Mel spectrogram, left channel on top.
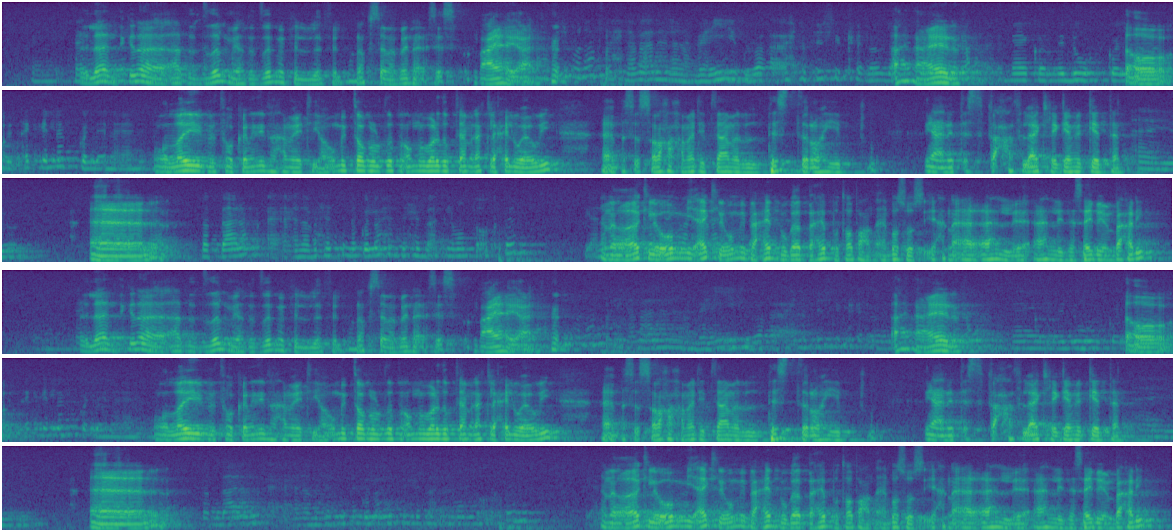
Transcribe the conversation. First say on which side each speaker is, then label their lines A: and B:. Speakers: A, on the left; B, on the left.
A: يعني فاهم
B: لا
A: أنا
B: انت
A: مش
B: كده
A: بحب كده
B: هتتظلمي
A: بصراحة
B: هتتظلمي في ال- في المنافسه ما بينها اساسا معايا
A: أه
B: يعني
A: لا مفيش منافسة احنا بقى لا احنا بعيد بقى <laughs> مفيش الكلام ده
B: <laughs> انا
A: احنا كلنا
B: عارف
A: بنروح ن- ناكل ندوق كلنا
B: اه
A: بت- بتأكلنا كلنا يعني بصراحة
B: والله بتفكرني بحماتي اه، امي بتاع برضه امي برضه بتعمل اكل حلو قوي آه، بس الصراحه حماتي بتعمل تيست رهيب يعني التيست بتاعها في الاكل جامد جدا
A: أيوه
B: آه
A: لا ب... طب تعرف أنا بحس إن كل واحد بيحب أكل مامته أكتر يعني
B: انا
A: أنا بالنسبة
B: اكل
A: لي
B: امي
A: أيوه أنا حماتي
B: اكل امي
A: لو
B: بحبه
A: هنت
B: جد بحبه طبعا يعني بص بص، احنا اهل اهل نسايبي من بحري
